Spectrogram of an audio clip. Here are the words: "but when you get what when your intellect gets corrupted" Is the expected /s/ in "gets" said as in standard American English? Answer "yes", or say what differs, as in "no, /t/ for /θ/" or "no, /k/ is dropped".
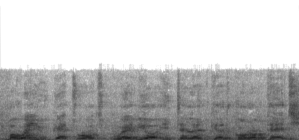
no, /s/ is dropped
